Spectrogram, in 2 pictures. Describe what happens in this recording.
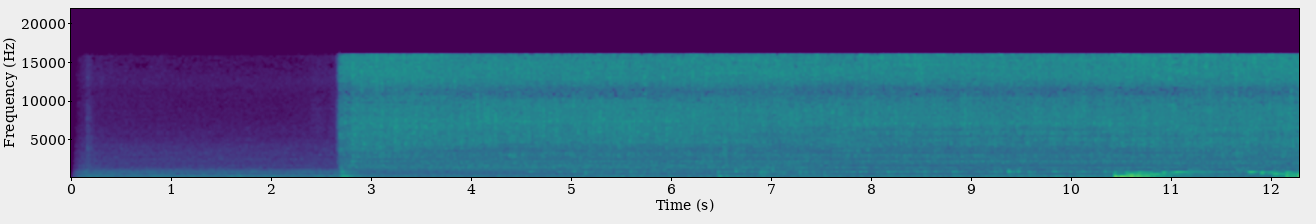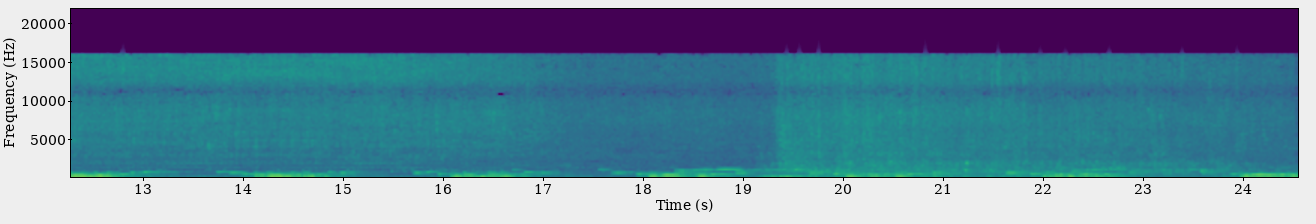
I started recording while holding the phone in my hand. I turned on the running water and after a few seconds the phone started ringing. While the water was still running and the phone was ringing I flushed the toilet so the three sounds overlapped before stopping the recording.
